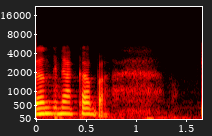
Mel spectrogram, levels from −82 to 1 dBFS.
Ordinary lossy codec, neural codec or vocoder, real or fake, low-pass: none; codec, 16 kHz, 6 kbps, DAC; fake; 5.4 kHz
